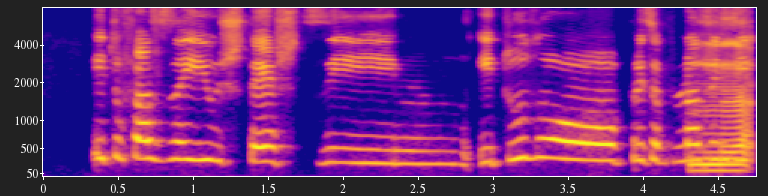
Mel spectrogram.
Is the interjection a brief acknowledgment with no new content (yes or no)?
yes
